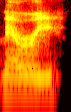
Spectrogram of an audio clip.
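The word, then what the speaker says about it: Māori: And so when we read the Maori, or Maori, depending on how you want to pronounce it, creation myths, Mama, Papa,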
